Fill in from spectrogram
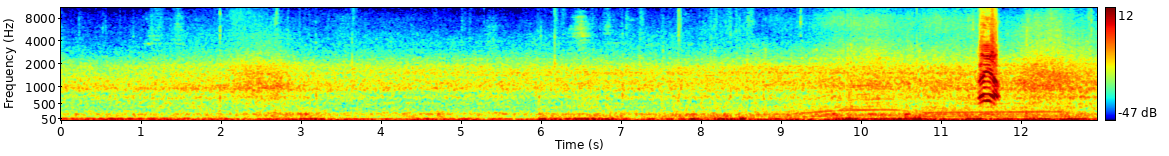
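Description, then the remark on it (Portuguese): A four-cylinder BMW car's engine drones steadily as it accelerates at speed on the Marginal expressway at about 90 km/h, a low continuous rumble with road noise, and the engine note rises in pitch toward the end as it pulls harder. “você acelera bem, como ele tem torque em baixa, o carro vem puxando bem, vem puxando bem.”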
